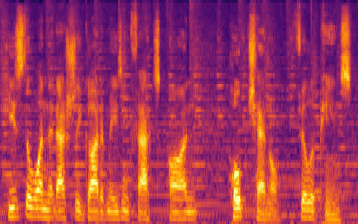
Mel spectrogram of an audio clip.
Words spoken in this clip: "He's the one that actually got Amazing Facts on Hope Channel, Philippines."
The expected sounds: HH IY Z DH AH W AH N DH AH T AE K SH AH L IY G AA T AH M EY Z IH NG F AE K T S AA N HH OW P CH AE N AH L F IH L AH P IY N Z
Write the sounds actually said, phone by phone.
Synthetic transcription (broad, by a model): HH IY Z DH AH W AH N DH AH T AE K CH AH L IY G AA T AH M EY Z IH NG F AE K T S N HH OW P CH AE N L F IH L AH P IY N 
